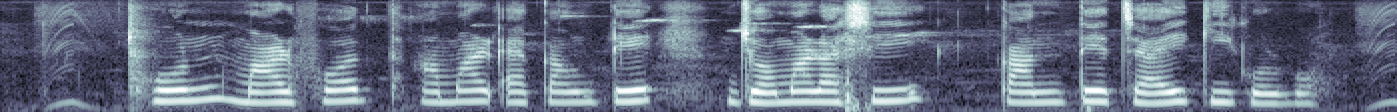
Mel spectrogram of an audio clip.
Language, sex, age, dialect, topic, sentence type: Bengali, female, 18-24, Rajbangshi, banking, question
